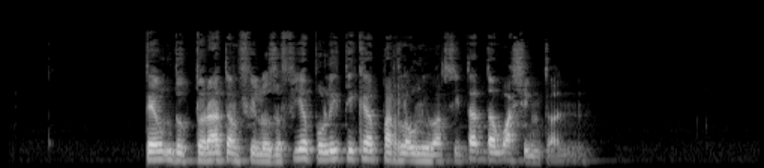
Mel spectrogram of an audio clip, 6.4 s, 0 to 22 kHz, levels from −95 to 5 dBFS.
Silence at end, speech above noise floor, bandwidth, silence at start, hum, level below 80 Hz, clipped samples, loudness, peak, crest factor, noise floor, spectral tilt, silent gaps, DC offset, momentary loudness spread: 1.7 s; 62 dB; 11 kHz; 1.2 s; none; -78 dBFS; under 0.1%; -25 LUFS; -6 dBFS; 22 dB; -86 dBFS; -6.5 dB/octave; none; under 0.1%; 10 LU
